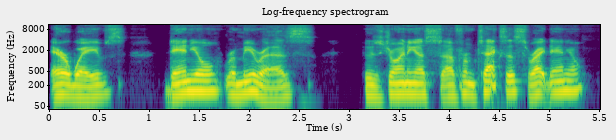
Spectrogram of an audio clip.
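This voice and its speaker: A man hosting a podcast, chatting casually and pausing often mid-sentence. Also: fairly low pitch, no echo, clean studio sound. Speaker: host.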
